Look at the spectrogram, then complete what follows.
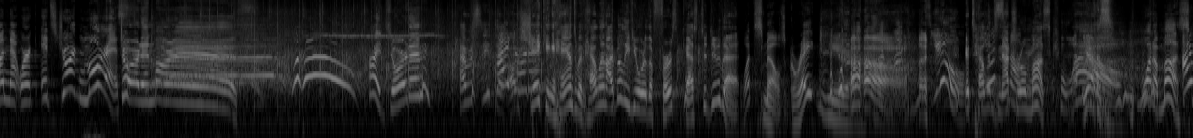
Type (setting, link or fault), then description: setting, busy venue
